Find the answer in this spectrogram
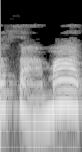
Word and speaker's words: สามารถ: แรก ค่ะ สุด ท้าย สามารถ อ่าน ว่า สามารถ จะ เขียน ว่า สา มา รถ อย่า สับสน นะ คะ ลูก สามารถ ค่ะ 2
